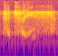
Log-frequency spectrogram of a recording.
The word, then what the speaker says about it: Patrice: So my main hub is my website, and my first name is Patrice, spelled like Patrice Rushen's first name, P-A-T-R-I-C-E.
